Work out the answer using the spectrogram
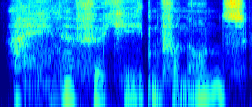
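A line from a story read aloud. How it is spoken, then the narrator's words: Horrified whisper. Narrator (German): flüsterte Hermine entsetzt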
